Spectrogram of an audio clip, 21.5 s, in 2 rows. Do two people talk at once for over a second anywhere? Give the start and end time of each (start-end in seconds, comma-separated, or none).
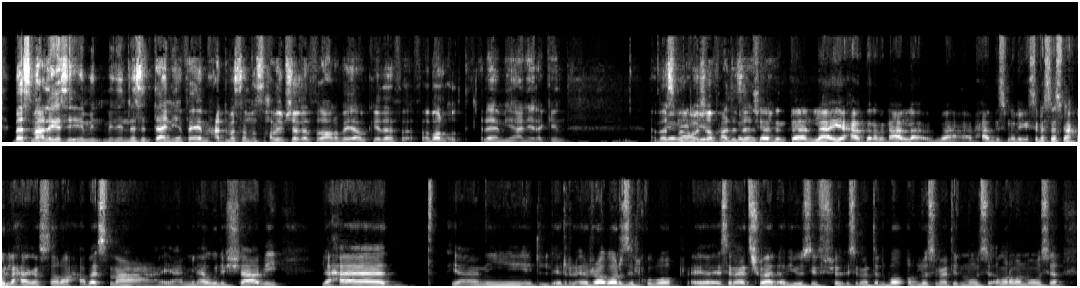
6.5-7.8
